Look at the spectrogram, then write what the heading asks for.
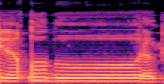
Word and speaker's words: القبور: نہیں کرنی۔ ما فی القبور، قاف موٹا کریں گے۔ بو، واو مدہ ہے، 2 حرکات لمبا کریں گے اور آخر پہ را پہ وقف کرنا ہے۔ فی القبور، وحصل ما فی الصدور،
